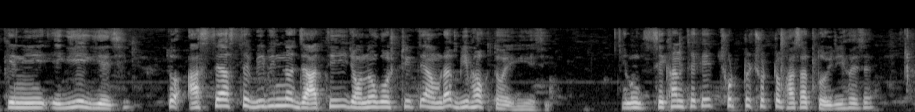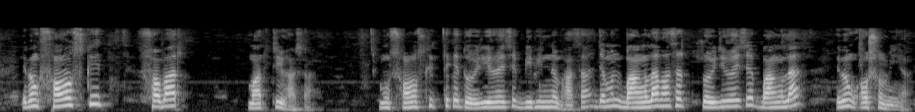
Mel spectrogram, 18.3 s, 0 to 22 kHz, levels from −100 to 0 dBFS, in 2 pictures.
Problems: none marked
